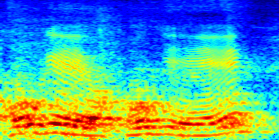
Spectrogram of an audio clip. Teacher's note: 뒤에 있는 기억은 유성음 기억이 돼요. · 써보면 얘 무성음이고 얘 유성음이고 얘 무성음이고 얘 유성음이죠. 유성음과 유성음 사이에 있는 무성음은 유성음으로 바뀌어요.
